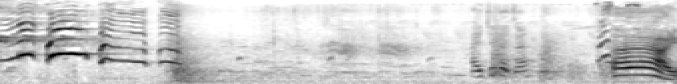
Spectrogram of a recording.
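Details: Beagle crying with several shrill, wavering whimpers at the start, a quiet stretch with brief murmured human voices, then a final loud, drawn-out whining yelp.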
